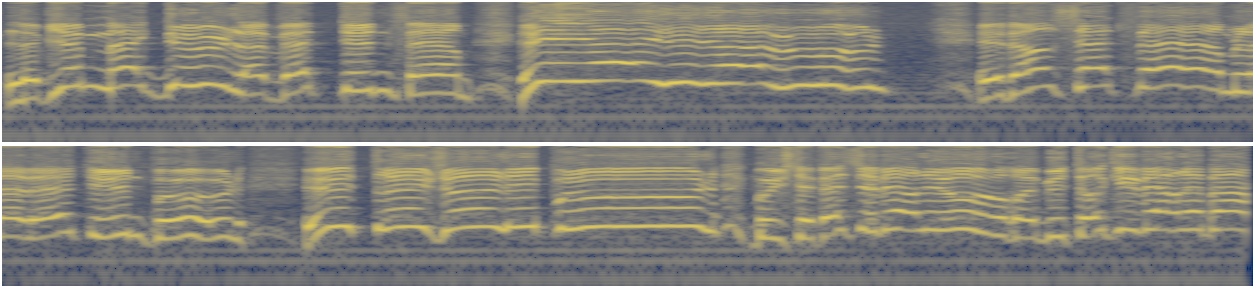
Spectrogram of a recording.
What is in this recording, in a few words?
chicken french; children; homer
